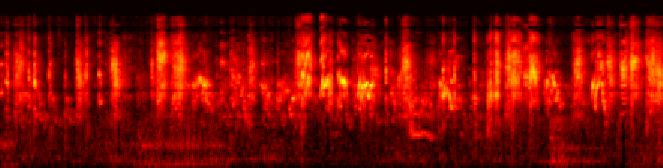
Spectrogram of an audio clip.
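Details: A new hand-tame Australian pied budgerigar indoors delivers a busy stream of scratchy squawks and shrill chirps in rapid, uneven pulses, with a faint low murmur underneath.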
